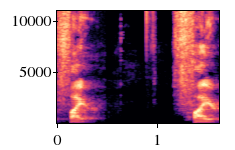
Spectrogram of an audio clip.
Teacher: you have this diphthong where the i er comes into it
